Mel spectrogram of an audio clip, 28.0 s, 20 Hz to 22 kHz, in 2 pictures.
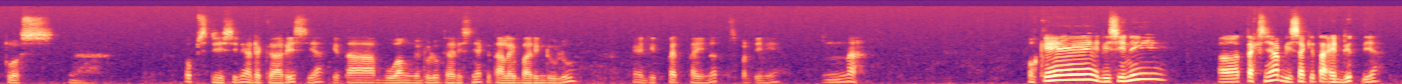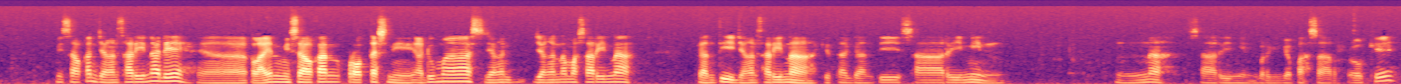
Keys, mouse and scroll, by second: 0.0 click, 1.2 click, 2.7 click, 3.8 click, 5.1-6.6 drag, 6.8 click, 7.6 click, 8.5 space, 9.1 click, 14.5 click, 15.6 click, 22.4 BackSpace, 24.4 m, 24.6 i, 24.8 n.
